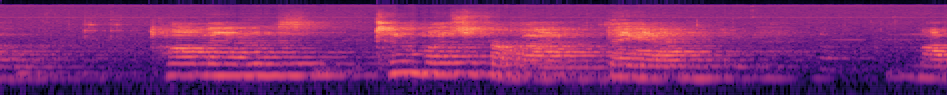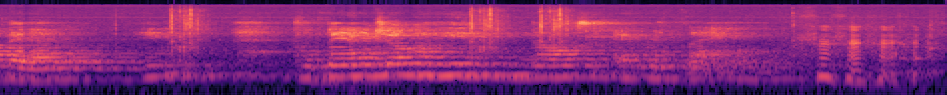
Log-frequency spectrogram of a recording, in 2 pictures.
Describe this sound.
She is giving a speech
